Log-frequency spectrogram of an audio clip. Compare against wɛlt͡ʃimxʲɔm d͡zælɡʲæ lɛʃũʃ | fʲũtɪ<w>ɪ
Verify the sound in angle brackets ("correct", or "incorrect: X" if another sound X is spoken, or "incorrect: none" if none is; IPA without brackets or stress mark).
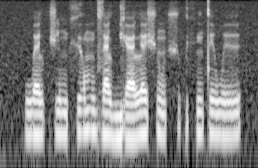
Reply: correct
